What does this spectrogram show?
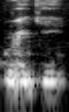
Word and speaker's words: Reiki: How do you pronounce it? Reiki.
